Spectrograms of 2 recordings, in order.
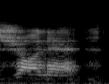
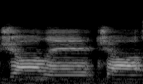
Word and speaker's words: Jale: Her name's Jale. So, but people here call her Jale. They don't always know how to say the French J.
